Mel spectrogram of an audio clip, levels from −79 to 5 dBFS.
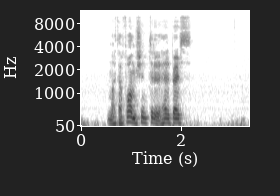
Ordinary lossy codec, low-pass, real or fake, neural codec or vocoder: AAC, 48 kbps; 9.9 kHz; real; none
